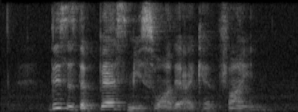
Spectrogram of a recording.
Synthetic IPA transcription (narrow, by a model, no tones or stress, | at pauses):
dɪsɪsdəbɛst̚miswɔdɛ̰ta̰ɪkʰɛ̃nfãɪ̃nd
